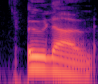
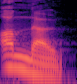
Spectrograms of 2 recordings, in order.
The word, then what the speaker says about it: Unown: Unown. And it is Uno, not Unknown. It's a pronunciation which is very strange.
